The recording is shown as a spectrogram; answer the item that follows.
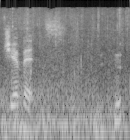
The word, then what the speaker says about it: gibbets: here foreign had some gibbets left over gibbets what it's pronounced jibbets are you sure yeah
